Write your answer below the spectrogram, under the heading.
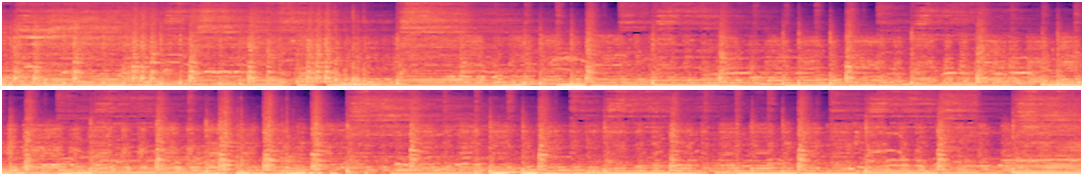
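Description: A rock band playing live and loud: a drum kit keeping a steady beat with bass drum and snare, under electric guitar and a heavy bass line whose notes change every second or two.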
